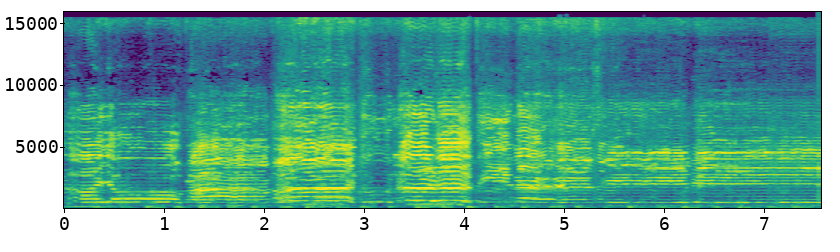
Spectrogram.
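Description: Several Santali banam, bowed folk fiddles, playing a steady droning melody while men and women sing a folk song in phrases over it, with a quick, even low beat underneath.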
